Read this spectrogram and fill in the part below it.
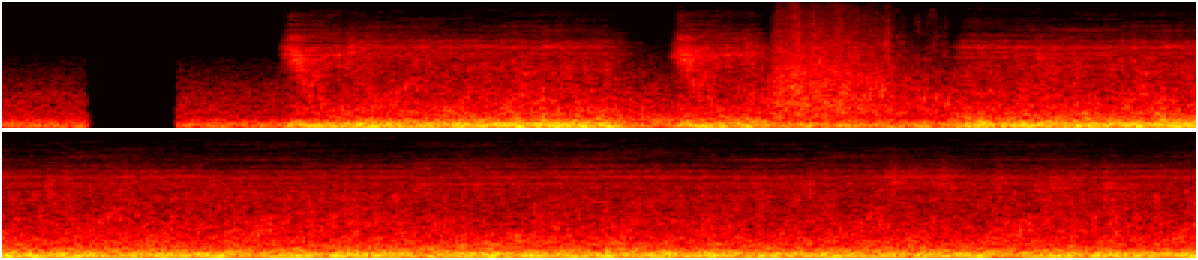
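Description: A small underwater machine hums with a low, steady rumble.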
